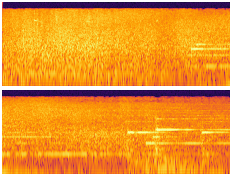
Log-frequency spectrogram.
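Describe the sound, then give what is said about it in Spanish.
Stormy Baltic Sea waves churn under hurricane-force autumn winds, making a continuous broad rushing wash that surges and swells with no clear breaks. “El agua se agita con los vientos huracanados.”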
